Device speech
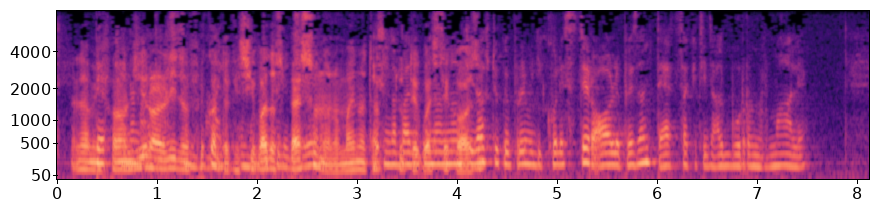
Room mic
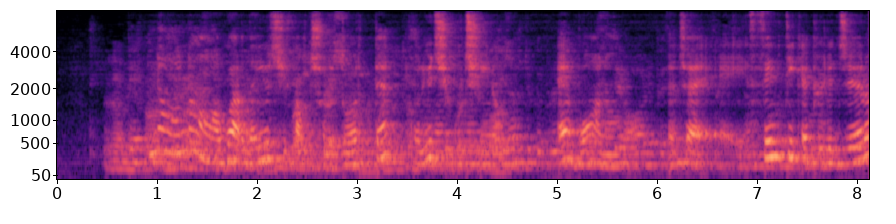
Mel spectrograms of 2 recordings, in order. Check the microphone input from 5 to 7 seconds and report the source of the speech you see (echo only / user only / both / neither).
both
